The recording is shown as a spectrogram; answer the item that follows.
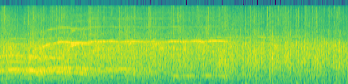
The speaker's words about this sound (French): On peut l'applaudir encore un peu plus, je crois qu'il la mérite.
